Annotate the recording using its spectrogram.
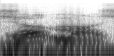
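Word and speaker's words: je mange: জমজ এখানে নিশ্চয়ই আপনারা খেয়াল করলেন যে শেষের টা সাইলেন্ট থেকে গেল বরং এই যে ফরাসি যে পর্যন্ত উচ্চারিত হলো যেটি দাঁড়ালো জমজ যার অর্থ আমি খাই আপনারা নিশ্চয়ই বাংলাতেও খেয়াল করছেন যে এটির উচ্চারণ হবে জমজ চলুন এবার দেখা যাক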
